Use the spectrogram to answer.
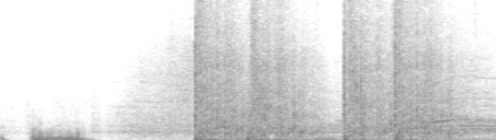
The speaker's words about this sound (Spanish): se escuchó el tronar de varios disparos.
